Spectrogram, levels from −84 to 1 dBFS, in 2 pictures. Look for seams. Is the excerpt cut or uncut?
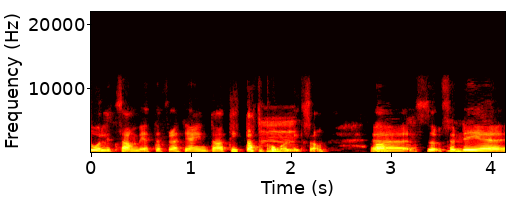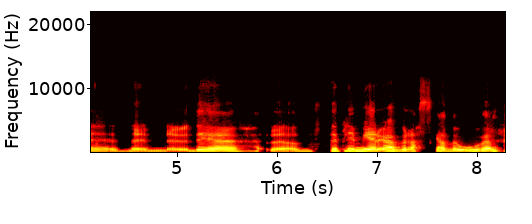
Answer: uncut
